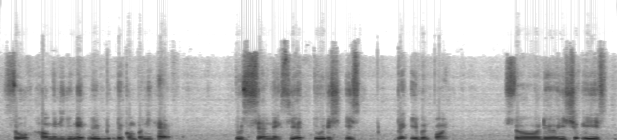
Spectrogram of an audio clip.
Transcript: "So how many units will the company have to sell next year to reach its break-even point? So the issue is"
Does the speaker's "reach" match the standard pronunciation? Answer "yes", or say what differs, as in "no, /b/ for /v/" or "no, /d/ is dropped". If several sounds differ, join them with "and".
no, /s/ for /tʃ/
